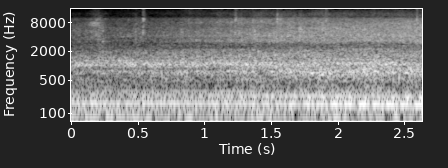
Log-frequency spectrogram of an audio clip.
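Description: A car doing a turnaround on a road in Coutts, Alberta, heard as a steady, continuous low engine hum and tire rumble from inside the vehicle, fairly loud and unchanging throughout, with no one talking.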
